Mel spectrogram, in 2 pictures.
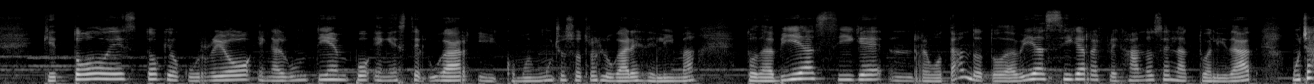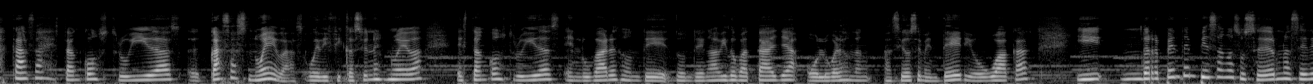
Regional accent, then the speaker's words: Venezuela; yo no soy de Perú, yo soy de Venezuela y no tengo conocimiento, recién estoy conociendo la historia de Perú

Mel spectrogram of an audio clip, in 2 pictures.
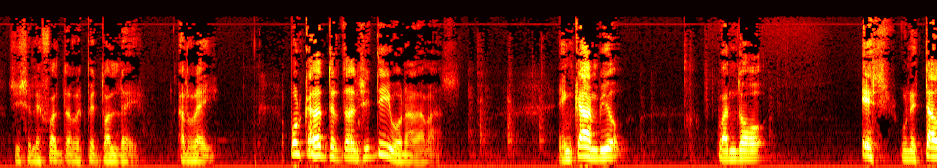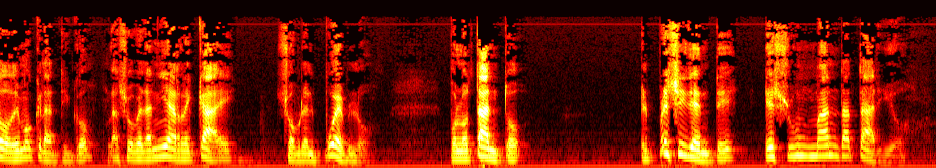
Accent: Argentina; Somos argentinos y podemos

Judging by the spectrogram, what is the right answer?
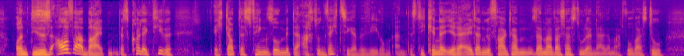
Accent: Hamburg, Germany; Meine Liebe zu diesem Land hat natürlich sehr viel mit meinem Geburtsort zu tun und dem Ort meiner Kindheit.

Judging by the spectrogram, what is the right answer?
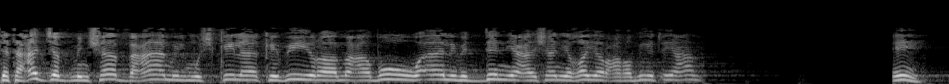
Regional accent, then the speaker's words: Egypt; التركيبة بتاعتنا احنا كمصريين، تركيبتنا احنا كمصريين غير قابلة

